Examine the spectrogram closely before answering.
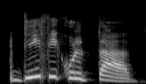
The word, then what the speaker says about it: dificultad: Could you help us pronounce that difficulty? Dificultad.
